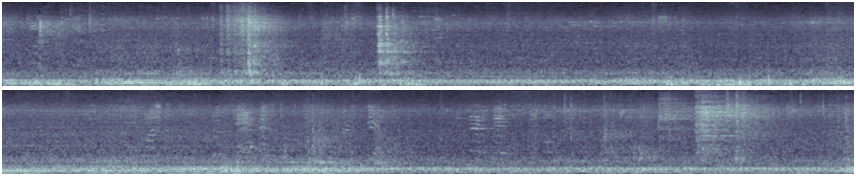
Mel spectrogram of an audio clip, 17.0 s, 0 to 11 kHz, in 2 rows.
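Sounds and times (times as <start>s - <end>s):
demolition machine engine running: 0.0s - 17.0s.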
